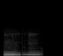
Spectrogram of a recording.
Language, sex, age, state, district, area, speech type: Assamese, male, 18-30, Assam, Charaideo, rural, conversation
